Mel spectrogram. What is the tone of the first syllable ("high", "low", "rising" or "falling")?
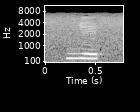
high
